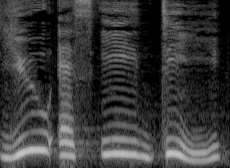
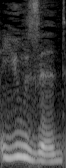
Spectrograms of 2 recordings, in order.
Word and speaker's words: used: It's U-S-E-D and then T-O. But the pronunciation is not used, it's used.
